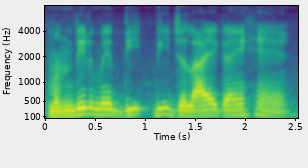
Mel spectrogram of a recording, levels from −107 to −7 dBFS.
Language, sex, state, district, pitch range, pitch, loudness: Hindi, male, Arunachal Pradesh, Lower Dibang Valley, 125-150 Hz, 140 Hz, -14 LUFS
